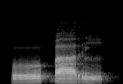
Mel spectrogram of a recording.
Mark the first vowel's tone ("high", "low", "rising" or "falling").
rising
